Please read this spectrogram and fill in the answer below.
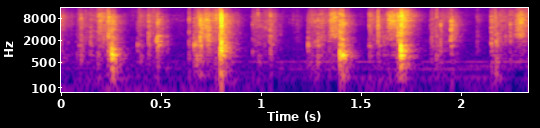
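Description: A deck of oracle cards being shuffled by hand: a quick, irregular run of sharp card slaps and snaps, several a second.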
